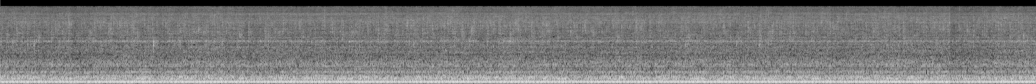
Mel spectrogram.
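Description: Cordless electric trimmer running with a steady low hum as it is worked over the face and neck.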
